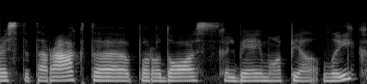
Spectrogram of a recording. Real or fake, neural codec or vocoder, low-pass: real; none; 7.2 kHz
